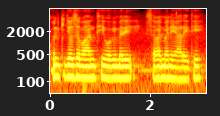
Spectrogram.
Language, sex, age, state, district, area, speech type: Urdu, male, 18-30, Delhi, Central Delhi, urban, spontaneous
